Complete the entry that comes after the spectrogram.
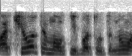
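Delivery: ordinary talk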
